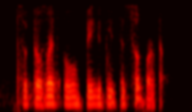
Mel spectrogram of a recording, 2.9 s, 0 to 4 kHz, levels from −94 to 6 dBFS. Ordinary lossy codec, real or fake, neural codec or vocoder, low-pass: MP3, 32 kbps; fake; codec, 16 kHz, 0.5 kbps, FreqCodec, larger model; 3.6 kHz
